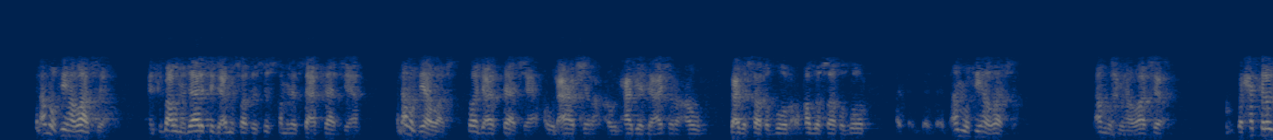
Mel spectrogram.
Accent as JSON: {"language": "Arabic", "town": "Riyadh", "region": "Riyadh Province", "country": "Saudi Arabia", "said": "يعني مثلا لو كان عندنا في الرياض مثلا"}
